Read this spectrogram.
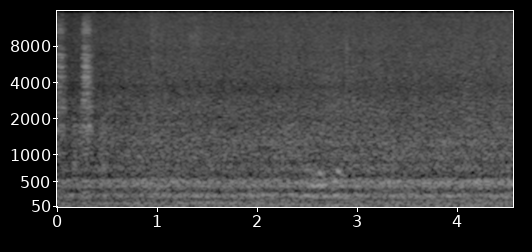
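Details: Western honey bee swarm being removed from a house, the bees going in at the bottom of a hive while still trying to return to their original spot: a steady, dense, low droning hum with outdoor background noise.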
